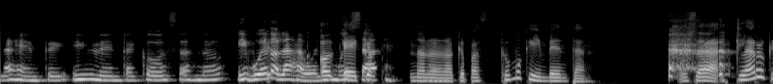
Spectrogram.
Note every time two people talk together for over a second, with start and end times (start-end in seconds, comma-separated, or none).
3.2-4.6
